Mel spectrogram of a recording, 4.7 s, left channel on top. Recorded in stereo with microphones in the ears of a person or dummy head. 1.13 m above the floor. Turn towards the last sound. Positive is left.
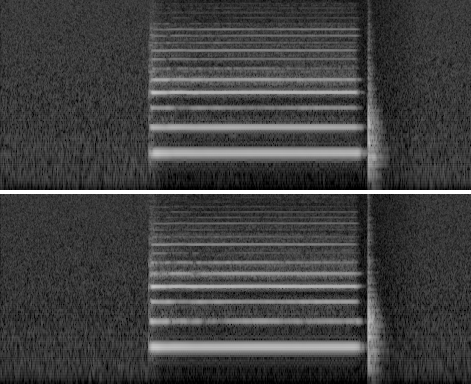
turn(degrees=-20)  # may be behind; listen again after turning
